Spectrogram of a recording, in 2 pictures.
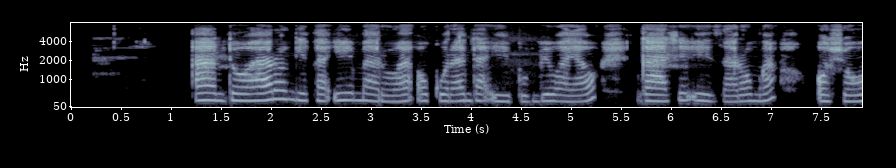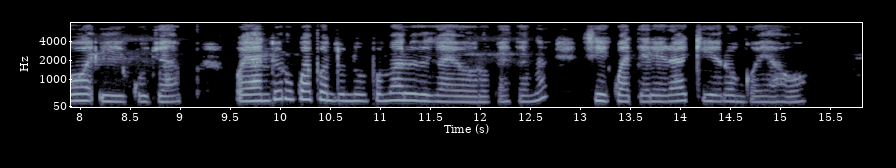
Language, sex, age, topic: Oshiwambo, female, 25-35, finance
